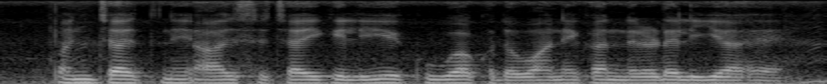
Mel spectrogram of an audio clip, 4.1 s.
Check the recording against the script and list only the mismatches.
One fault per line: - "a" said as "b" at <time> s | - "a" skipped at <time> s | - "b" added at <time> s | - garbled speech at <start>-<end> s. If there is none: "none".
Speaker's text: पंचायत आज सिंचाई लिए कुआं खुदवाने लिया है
- "ने" added at 0.8 s
- "के" added at 1.6 s
- "का निर्णय" added at 2.9 s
